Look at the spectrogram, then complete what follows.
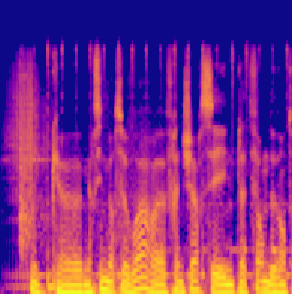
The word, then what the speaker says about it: Frenchr: Vous avez 28 ans, vous êtes le cofondateur de French Air. Donc ça s'écrit French, oui. F-R-E-N-C-H avec un R, tout accroché.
